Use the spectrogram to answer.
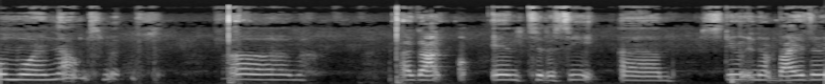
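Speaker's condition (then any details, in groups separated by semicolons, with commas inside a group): Cerebral palsy; tight muscles, increased muscle tone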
